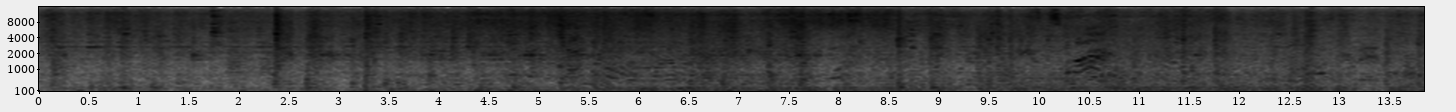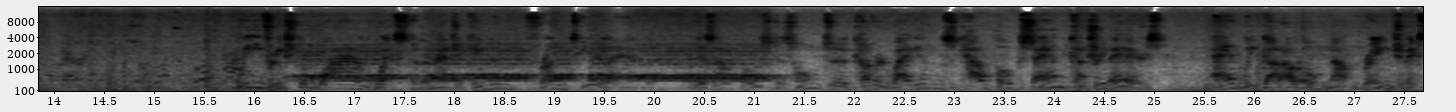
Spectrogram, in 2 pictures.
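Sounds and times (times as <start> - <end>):
train rolling on rails: 0.0 - 27.6.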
